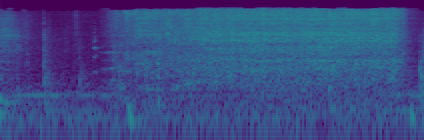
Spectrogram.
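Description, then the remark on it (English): Water runs steadily from a tap into a glass, a close, bright rushing hiss that starts after a brief pause and continues without a break. No one speaks. “She fills a glass from the tap.”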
